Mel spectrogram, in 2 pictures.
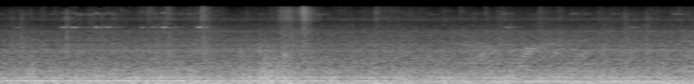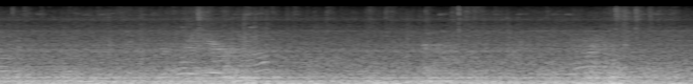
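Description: Walt Disney World monorail in motion, heard from inside the car: a continuous rumble with a steady motor hum that drops in pitch in steps over several seconds.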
